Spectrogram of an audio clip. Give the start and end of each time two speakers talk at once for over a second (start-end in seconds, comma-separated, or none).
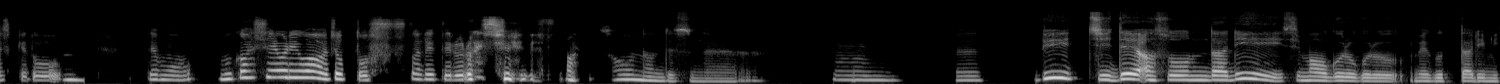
none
